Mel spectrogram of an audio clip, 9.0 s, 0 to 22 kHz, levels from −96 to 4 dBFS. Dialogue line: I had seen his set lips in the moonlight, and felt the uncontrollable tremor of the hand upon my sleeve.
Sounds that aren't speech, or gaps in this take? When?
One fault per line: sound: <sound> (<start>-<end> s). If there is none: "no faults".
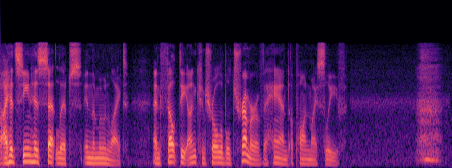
sound: breath (8.3-8.9 s)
